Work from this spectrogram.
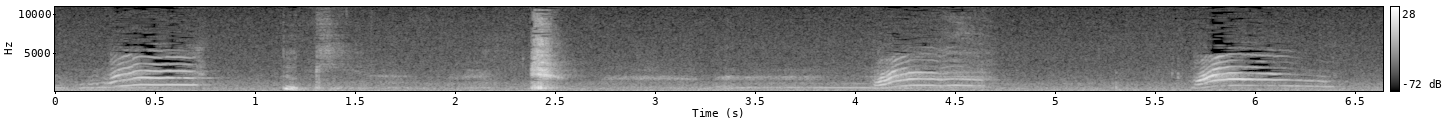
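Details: Bengal cats (Papaya, Bamboo, Mango) reacting as a dead butterfly is held close for them. They give four or five rising-falling meows spaced about a second apart, with a soft low hum and a couple of sharp clicks between calls.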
